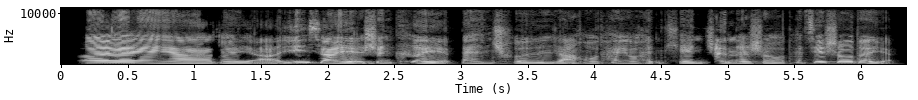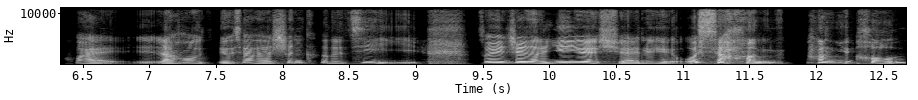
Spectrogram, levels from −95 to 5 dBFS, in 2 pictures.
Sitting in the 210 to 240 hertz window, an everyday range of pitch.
No: high, 200 Hz; average, 4.1 semitones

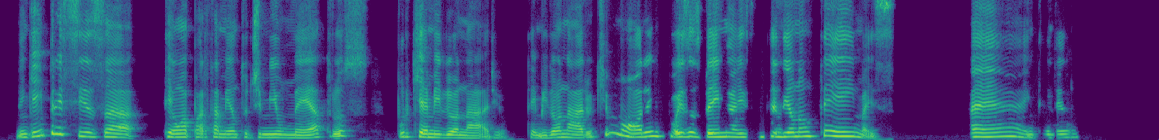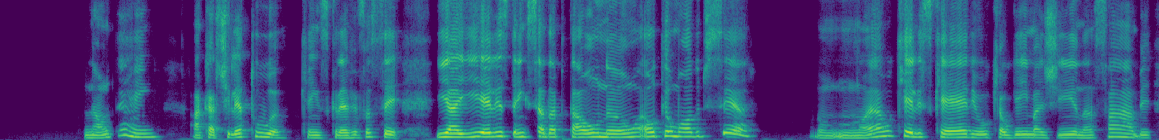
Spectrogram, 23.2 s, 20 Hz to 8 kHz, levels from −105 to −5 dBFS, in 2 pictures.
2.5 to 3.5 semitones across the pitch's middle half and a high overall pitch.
No: average, 4.6 semitones; high, 210 Hz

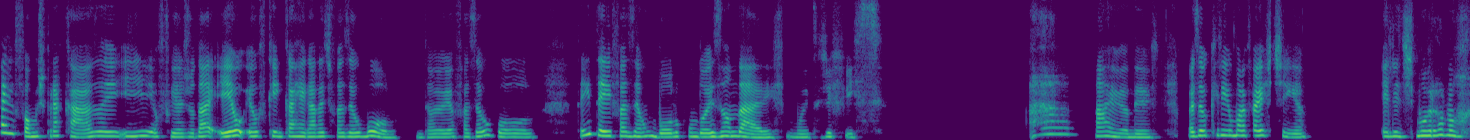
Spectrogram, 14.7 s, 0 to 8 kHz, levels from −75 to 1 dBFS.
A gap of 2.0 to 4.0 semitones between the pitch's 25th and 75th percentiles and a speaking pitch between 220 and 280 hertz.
Yes: average, 3.6 semitones; high, 230 Hz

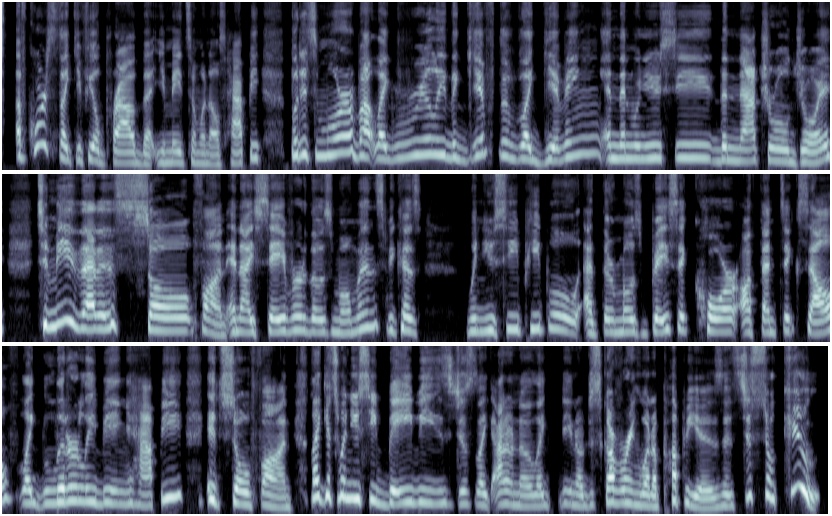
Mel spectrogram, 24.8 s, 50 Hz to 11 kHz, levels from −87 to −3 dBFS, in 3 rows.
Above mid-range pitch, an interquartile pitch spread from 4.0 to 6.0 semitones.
Yes: high, 215 Hz; average, 4.3 semitones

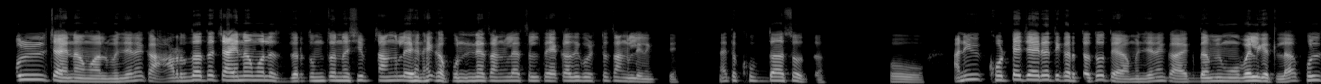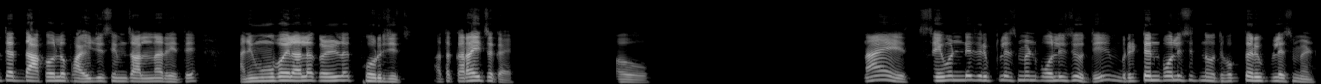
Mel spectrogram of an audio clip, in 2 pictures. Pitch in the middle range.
Yes: medium, 170 Hz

